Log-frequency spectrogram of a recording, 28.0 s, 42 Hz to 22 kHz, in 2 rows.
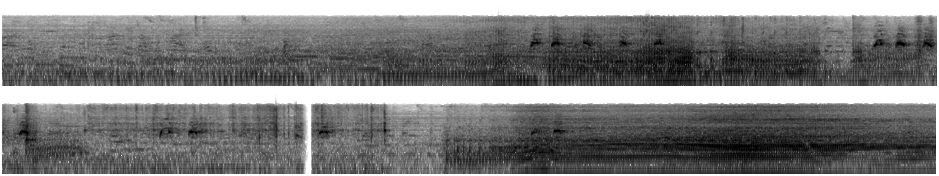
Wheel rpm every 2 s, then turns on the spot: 0, 0, 0, 0, 0, 0, 10, 20, 30, 10, 0, 0, 0, 0.
12-18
